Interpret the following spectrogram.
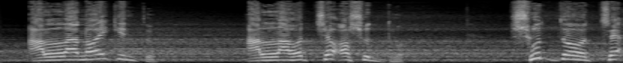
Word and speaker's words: আল্লাহ: বলেন তো আল্লাহ নয় কিন্তু আল্লাহ হচ্ছে অশুদ্ধ শুদ্ধ হচ্ছে আল্লাহ বলার সময় মুখটা গোল হয়ে যাবে বলেন তো সবাই উচ্চারণ করেন আল্লাহ আবার বলেন আল্লাহ আবার বলেন আল্লাহ সুবহানাল্লাহ কি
